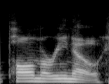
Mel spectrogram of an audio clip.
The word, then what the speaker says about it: Palmerino: Today, my guest is Enrico Palmerino. He helped me pronounce his name by saying it's like if Dan Marino and Paul had a baby.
